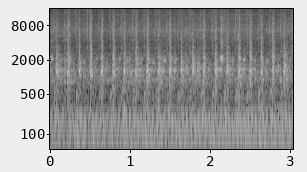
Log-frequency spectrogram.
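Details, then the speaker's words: 2004 Buick Park Avenue Ultra, supercharged, mufflers cut off: loud, steady, sharp metallic knock at about three to four per second over idle, sounding like a rod knock. "uh-oh that didn't sound good [Music] that sounds like a rod knock"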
